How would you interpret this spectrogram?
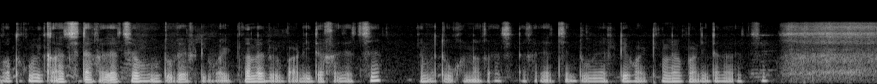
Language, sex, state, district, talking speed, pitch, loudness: Bengali, male, West Bengal, Paschim Medinipur, 180 wpm, 140 Hz, -21 LUFS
